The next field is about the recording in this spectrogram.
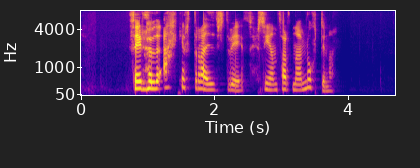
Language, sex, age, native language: Icelandic, female, 20-29, Icelandic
